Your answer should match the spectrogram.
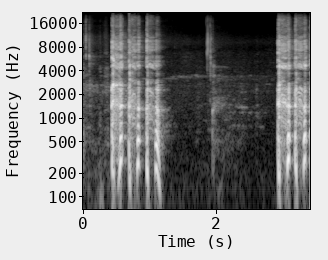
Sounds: Cough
